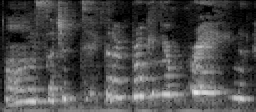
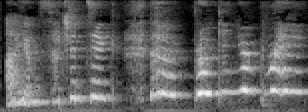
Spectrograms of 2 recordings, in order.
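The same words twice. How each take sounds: First: High, wailing self-reproach; mock wail. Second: High, loud wail breaking with laughter; cracking up. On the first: Olive lamenting she broke Ethan's brain, mock wail. Acts Olive horrified at herself. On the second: Retold or imitated. Reader quoting the funniest line she's read, cracking up. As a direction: squeal the quote out, helpless with amusement. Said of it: "I was cracking up".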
